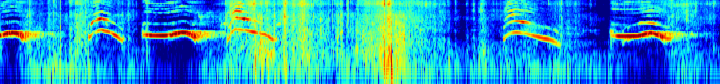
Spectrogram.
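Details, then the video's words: A baby kitten meows repeatedly: about four high, arching cries that rise and then fall with clear overtones, spaced a second or two apart, between steady, flat whistle-like tones and soft background rustle. "Baby Kitten vioce"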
